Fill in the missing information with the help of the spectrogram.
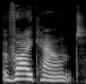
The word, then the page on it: viscount: ‘vaı,kaʋnt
